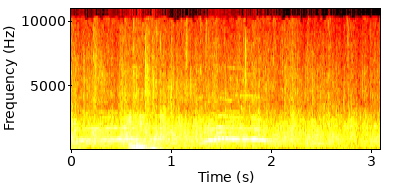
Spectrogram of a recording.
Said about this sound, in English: But why don't you put your hands together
